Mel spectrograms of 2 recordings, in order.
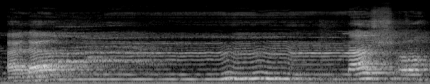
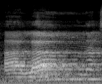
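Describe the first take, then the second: First: The m is held long with a nasal hum. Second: The m lasts one short beat without release. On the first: The speaker calls it wrong. "Nah itu ditahan. Sehingga ada khaysyum" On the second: The speaker calls it right. "satu ketuk"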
